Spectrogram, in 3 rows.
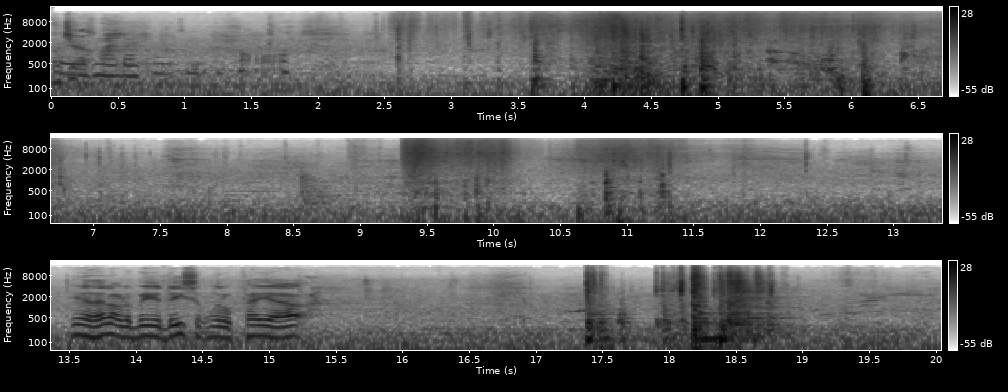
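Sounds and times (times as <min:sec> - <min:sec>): trash bags and boxes rustling: 0:02.5 - 0:07.0, 0:08.9 - 0:12.0.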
